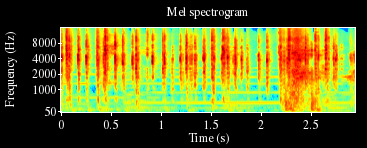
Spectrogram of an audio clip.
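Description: Rapid computer-keyboard typing fills the moment with dense, irregular clicks and taps, ending in a brief louder clatter of keys; no voices are present.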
